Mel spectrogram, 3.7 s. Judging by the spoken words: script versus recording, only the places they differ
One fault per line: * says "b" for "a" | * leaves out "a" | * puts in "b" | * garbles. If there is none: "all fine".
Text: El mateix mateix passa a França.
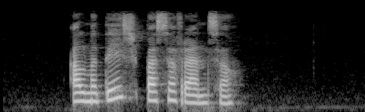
* leaves out "mateix"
